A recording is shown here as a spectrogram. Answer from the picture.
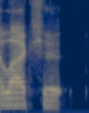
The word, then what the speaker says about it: Lack5HT: Am I saying that right? Lack Shit. – Yeah, Lack Shit.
